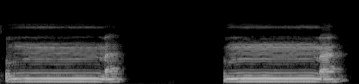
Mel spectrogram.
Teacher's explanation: প্রথম থেকেই মিমটা বলার সাথে সাথেই মুখটা ক্লোজ থাকবে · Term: গুন্না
